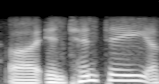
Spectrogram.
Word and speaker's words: Entente: Entente, I think that's the right pronunciation, E-N-T-E-N-T-E,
